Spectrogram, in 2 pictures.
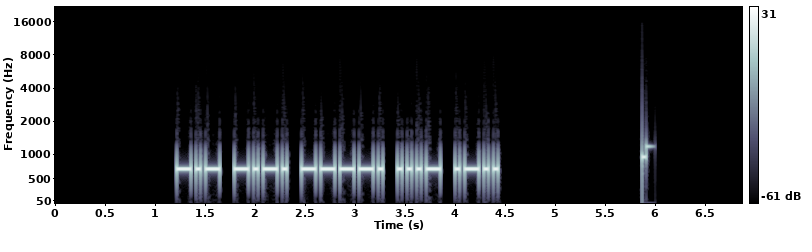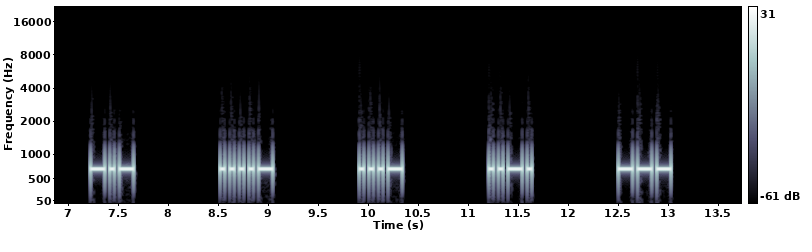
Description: Morse code, heard as a keyed tone, about 25 wpm, spaced as for 13 wpm, 700 Hz. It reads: KC9VL K4VFO
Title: USA Call Signs - 5 Characters - 6x Character Spacing - 25wpm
